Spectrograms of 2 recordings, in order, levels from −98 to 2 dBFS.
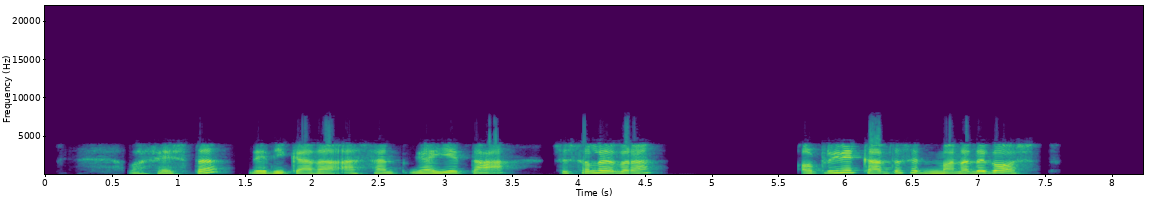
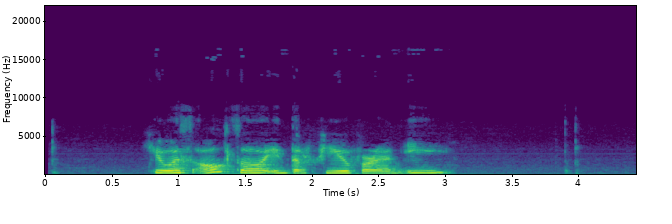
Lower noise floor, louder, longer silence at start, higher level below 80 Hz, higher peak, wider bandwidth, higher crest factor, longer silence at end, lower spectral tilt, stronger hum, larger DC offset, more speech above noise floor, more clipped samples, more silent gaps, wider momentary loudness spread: second, -41 dBFS vs -61 dBFS; about the same, -16 LUFS vs -16 LUFS; second, 0.4 s vs 0.8 s; about the same, -58 dBFS vs -60 dBFS; about the same, 0 dBFS vs -2 dBFS; about the same, 7.2 kHz vs 7 kHz; about the same, 18 dB vs 16 dB; second, 0.85 s vs 1.4 s; second, -3 dB/octave vs -6.5 dB/octave; neither; neither; second, 24 dB vs 46 dB; neither; first, 1.47-1.53 s, 4.88-5.64 s vs none; first, 14 LU vs 6 LU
